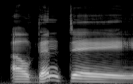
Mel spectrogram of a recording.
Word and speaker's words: al dente: is an adjective next we have al dente and of course you have to say it kind of like that a-l-space d-e-n-t-e this is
